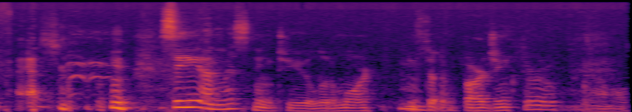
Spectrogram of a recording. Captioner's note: laugh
